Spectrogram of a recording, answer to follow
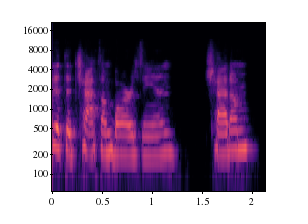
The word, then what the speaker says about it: Chatham: Chatham, they say it Chatham.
